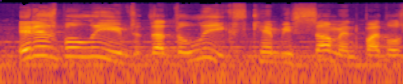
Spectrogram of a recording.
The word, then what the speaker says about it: Leyak: Moving into number 4, we have the Leyak, or in Indonesia, people call it leek. They don't like to pronounce the Y.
